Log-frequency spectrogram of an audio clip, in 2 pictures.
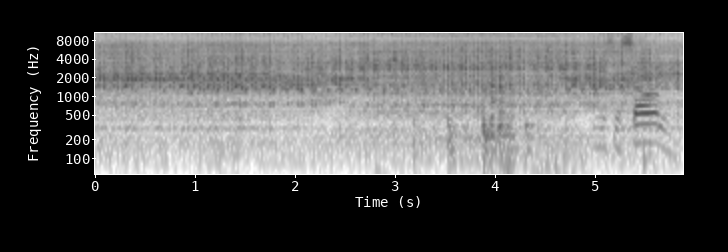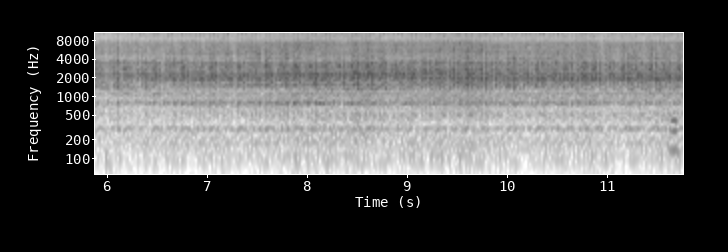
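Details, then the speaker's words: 2016 Toyota Corolla with engine assembly already replaced, idling; a light, uneven ticking knock over a hissy top end, louder than the day before and worse when running, cause still under investigation. "now the sounds become [Music] high from yesterday we are under we are checking and under obervation"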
